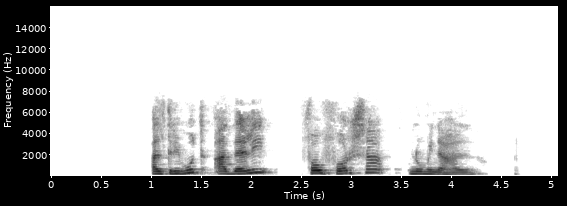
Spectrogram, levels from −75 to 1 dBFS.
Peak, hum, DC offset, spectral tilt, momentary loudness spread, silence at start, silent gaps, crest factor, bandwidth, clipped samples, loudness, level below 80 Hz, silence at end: 0 dBFS; none; under 0.1%; -5 dB/octave; 10 LU; 1 s; 2.27-2.48 s, 3.52-3.56 s; 20 dB; 7.6 kHz; under 0.1%; -18 LUFS; -64 dBFS; 0.8 s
